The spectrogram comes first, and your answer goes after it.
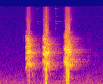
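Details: Shetland Sheepdog puppy, two months old, barking while chasing a toddler around a coffee table to win back a stuffed toy dog head; three quick, loud, high-pitched barks in close succession over a quiet room.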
